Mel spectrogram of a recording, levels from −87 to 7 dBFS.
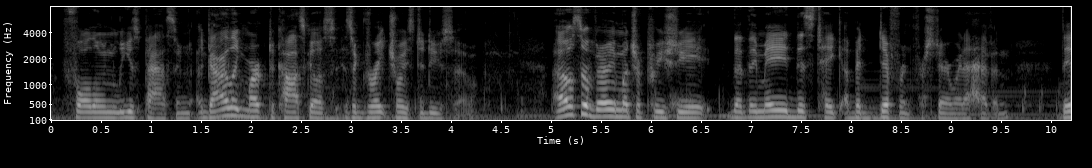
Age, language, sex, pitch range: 20-39, English, male, 135-160 Hz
